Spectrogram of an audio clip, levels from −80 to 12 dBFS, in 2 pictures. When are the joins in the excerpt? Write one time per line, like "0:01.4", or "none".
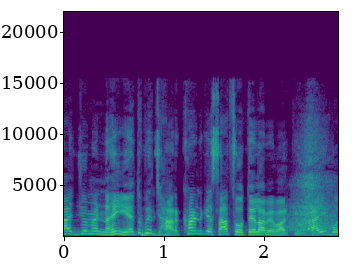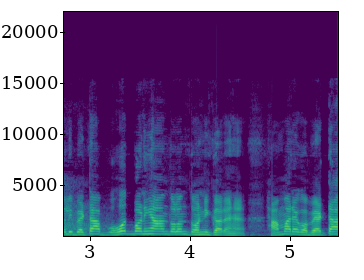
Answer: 0:02.5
